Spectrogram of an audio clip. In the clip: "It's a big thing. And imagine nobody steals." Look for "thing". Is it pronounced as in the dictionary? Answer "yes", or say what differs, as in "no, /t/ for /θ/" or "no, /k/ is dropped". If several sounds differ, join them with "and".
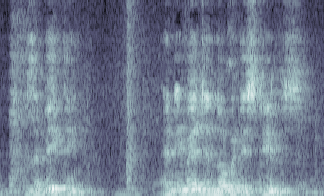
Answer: no, /t/ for /θ/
